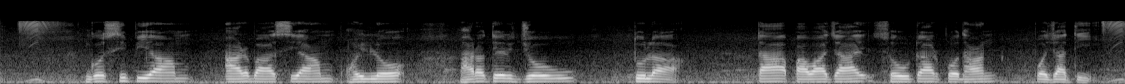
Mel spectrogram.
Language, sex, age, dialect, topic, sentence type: Bengali, male, 18-24, Western, agriculture, statement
